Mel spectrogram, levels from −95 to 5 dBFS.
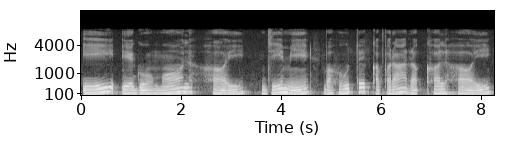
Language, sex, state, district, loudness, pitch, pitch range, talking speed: Maithili, male, Bihar, Samastipur, -14 LUFS, 115 Hz, 110-135 Hz, 70 wpm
